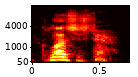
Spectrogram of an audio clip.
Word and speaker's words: Gloucester: They're like, it's not Gloucestershire, it's Gloucester. So I'm just gonna go with Gloucester when I come around.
